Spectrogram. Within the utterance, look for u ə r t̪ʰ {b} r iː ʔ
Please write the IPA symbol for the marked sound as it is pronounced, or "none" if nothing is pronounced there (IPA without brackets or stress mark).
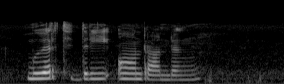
d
